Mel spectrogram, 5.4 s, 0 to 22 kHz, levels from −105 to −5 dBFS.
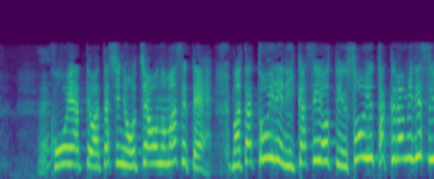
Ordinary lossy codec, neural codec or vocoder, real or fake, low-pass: none; none; real; none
